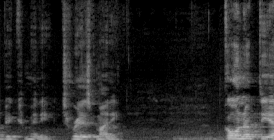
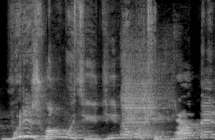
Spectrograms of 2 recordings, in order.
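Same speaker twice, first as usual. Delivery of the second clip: put-on a frightened adult shouting at a kid; alarmed shout; 8 semitones higher, faster than usual. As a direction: yell it out in alarm. Shouted quote in retold story.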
